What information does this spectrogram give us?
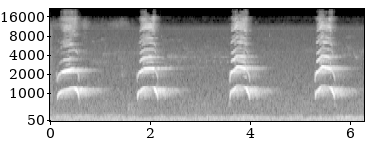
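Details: A Little Owl at night gives four drawn-out, cat-like mewing calls that rise then fall, about every two seconds, over a faint low hum.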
